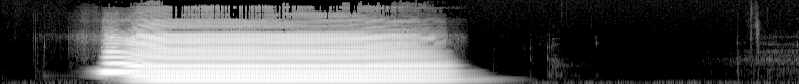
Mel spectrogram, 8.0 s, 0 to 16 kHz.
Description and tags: Part of the Good-sounds dataset of monophonic instrumental sounds.
instrument::sax_alto
note::C#
octave::3
midi note::37
good-sounds-id::4707
Intentionally played as an example of bad-attack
